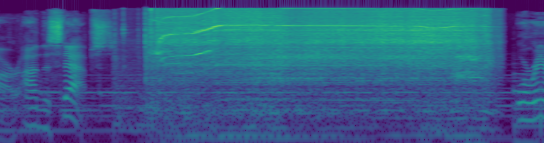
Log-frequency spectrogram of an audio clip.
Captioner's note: drill whirring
